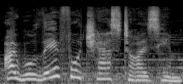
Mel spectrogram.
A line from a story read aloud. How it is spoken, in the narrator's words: Pilate said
